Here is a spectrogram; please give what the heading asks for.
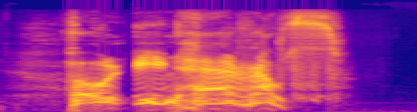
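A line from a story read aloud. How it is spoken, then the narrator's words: Monster roaring. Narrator (German): das Ungeheuer brüllte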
